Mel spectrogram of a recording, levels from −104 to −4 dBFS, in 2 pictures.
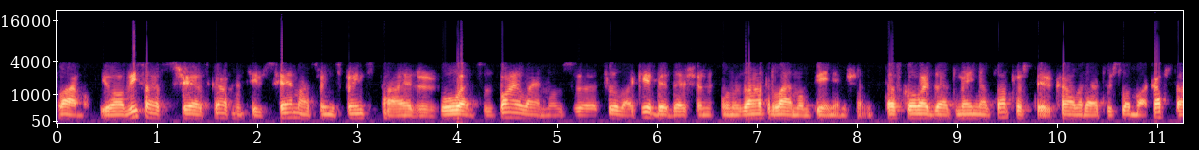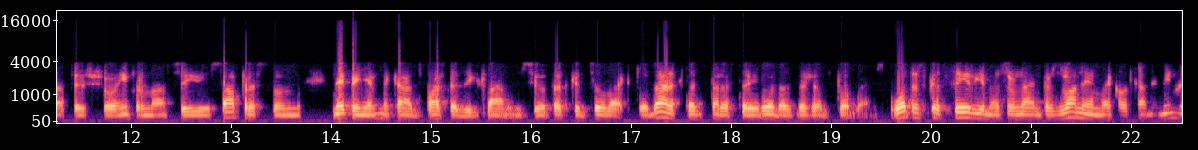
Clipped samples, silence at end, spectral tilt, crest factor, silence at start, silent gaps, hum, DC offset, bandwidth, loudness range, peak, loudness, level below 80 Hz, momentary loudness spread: under 0.1%; 0 s; -7.5 dB/octave; 16 dB; 0 s; none; none; under 0.1%; 7 kHz; 2 LU; -4 dBFS; -21 LUFS; -66 dBFS; 9 LU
